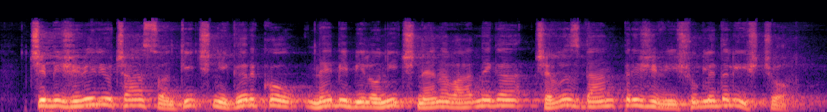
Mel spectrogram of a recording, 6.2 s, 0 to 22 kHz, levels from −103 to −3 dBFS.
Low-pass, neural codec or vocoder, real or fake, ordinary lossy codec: 10.8 kHz; none; real; Opus, 32 kbps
